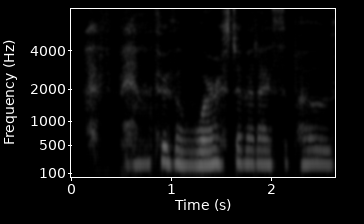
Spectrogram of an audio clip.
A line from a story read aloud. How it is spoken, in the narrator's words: Oshun sighed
